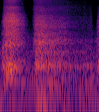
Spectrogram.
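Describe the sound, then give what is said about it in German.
Heavy, labored breathing from a woman who struggles to breathe: two long, rough, noisy breaths, the second drawn out and slowly fading, with no talking. “Das Atmen fällt ihr schwer”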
